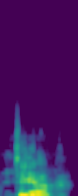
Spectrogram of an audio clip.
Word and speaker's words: Tiha: My name is spelled really odd, but the H is silent. It's just Tiha.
